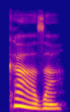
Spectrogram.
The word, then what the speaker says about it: casa: When C is followed by the vowels A, O, or U, it is hard. It sounds exactly like the K in kite. Listen. Ca. Co. Cu. For example, casa.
